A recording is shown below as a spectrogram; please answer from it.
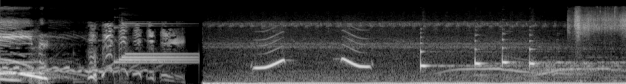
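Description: Cartoon background music: a brief run of chiming, stepped tones, then, after a sudden break about two seconds in, a slow tune of gliding notes over a low drone, with short plucked notes spaced about every half second.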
